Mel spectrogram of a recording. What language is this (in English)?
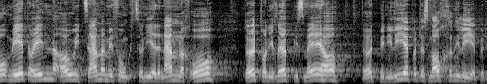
Swiss German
